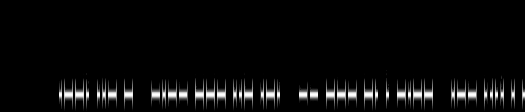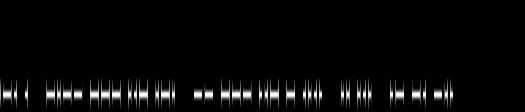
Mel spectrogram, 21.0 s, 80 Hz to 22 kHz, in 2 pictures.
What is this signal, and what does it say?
Morse code, heard as a keyed tone, about 22 wpm, 700 Hz. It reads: PUT YOUR MONEY WHERE YOUR MOUTH IS AND
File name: practice / 22wpm / Sets of 8 Words - 22wpm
